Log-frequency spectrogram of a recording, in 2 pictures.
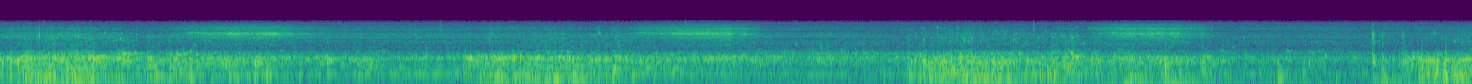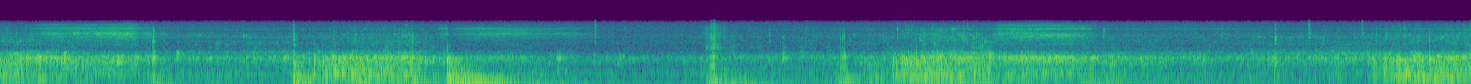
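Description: Scuba diver breathing through a regulator underwater: a short hiss on each inhale, then a long rumble of exhaled bubbles, repeating about every four to five seconds. A single sharp click sounds about two-thirds of the way through.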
